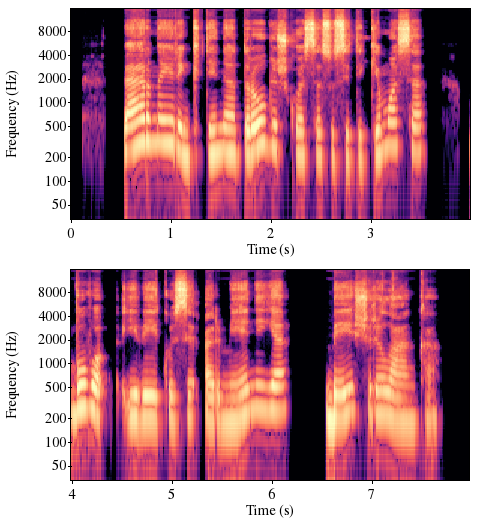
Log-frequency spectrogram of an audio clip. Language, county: Lithuanian, Vilnius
